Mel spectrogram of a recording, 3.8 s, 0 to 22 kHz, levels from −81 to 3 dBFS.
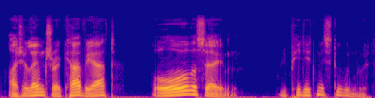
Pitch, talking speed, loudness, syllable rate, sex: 110 Hz, 175 wpm, -17 LUFS, 5.5 syllables/s, male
